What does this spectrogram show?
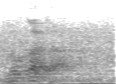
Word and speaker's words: لقطہ: لقطہ کا مسئلہ پوچھا، اردو میں ہم کاف کے جزم کے ساتھ لقطہ بولتے ہیں، عربی میں کاف کا زبر ہے لقطہ۔ بس آپ اردو بول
